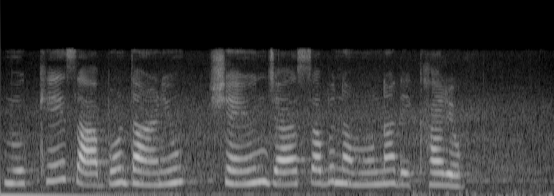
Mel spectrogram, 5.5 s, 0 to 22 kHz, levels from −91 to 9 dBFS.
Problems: constant background noise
